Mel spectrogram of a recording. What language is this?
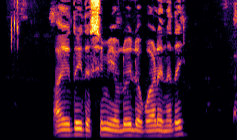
Pashto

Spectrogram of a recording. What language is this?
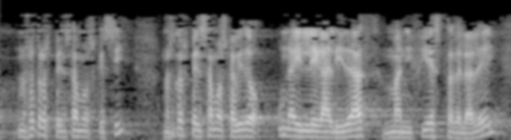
Spanish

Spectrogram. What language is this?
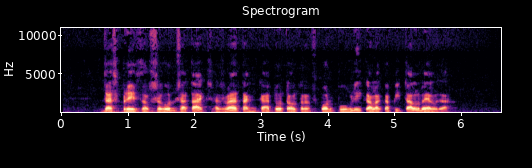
Catalan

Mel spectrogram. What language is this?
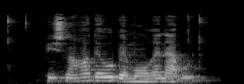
Persian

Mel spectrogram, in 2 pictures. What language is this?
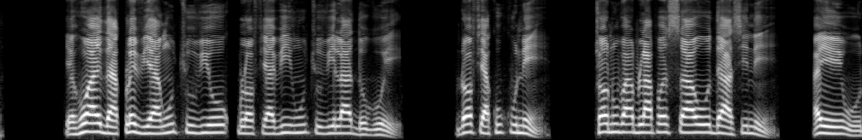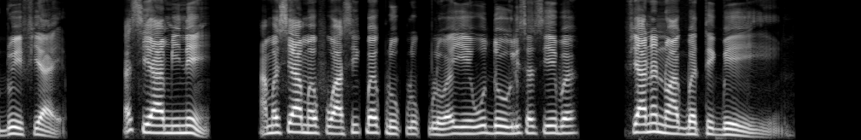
Ewe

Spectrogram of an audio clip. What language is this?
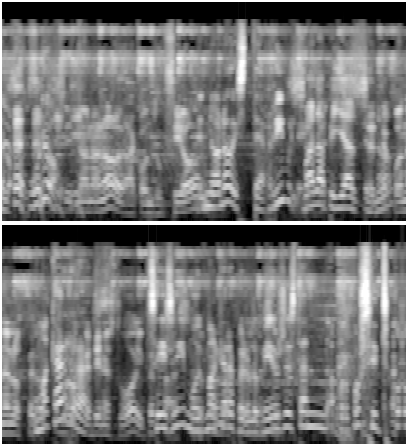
Spanish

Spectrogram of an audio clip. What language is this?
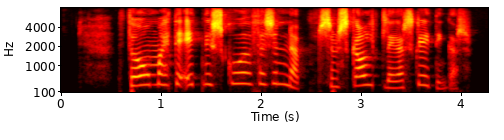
Icelandic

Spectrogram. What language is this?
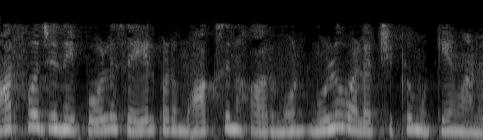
Tamil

